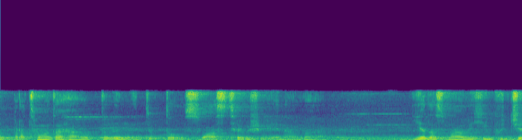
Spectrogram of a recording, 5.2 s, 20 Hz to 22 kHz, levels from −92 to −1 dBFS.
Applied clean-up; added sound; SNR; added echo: none; none; none; reverberation time 0.8 s.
